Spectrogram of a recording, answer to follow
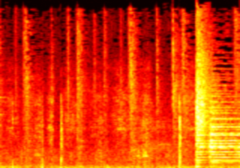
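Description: Low, steady background rumble with scattered faint clicks, and one sharp click shortly before the end.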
